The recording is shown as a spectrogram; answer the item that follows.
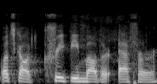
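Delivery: mock muttering under breath. Retelling muttering about a creepy staring man: imitating a mutter under breath. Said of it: "under my breath, I mutter".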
